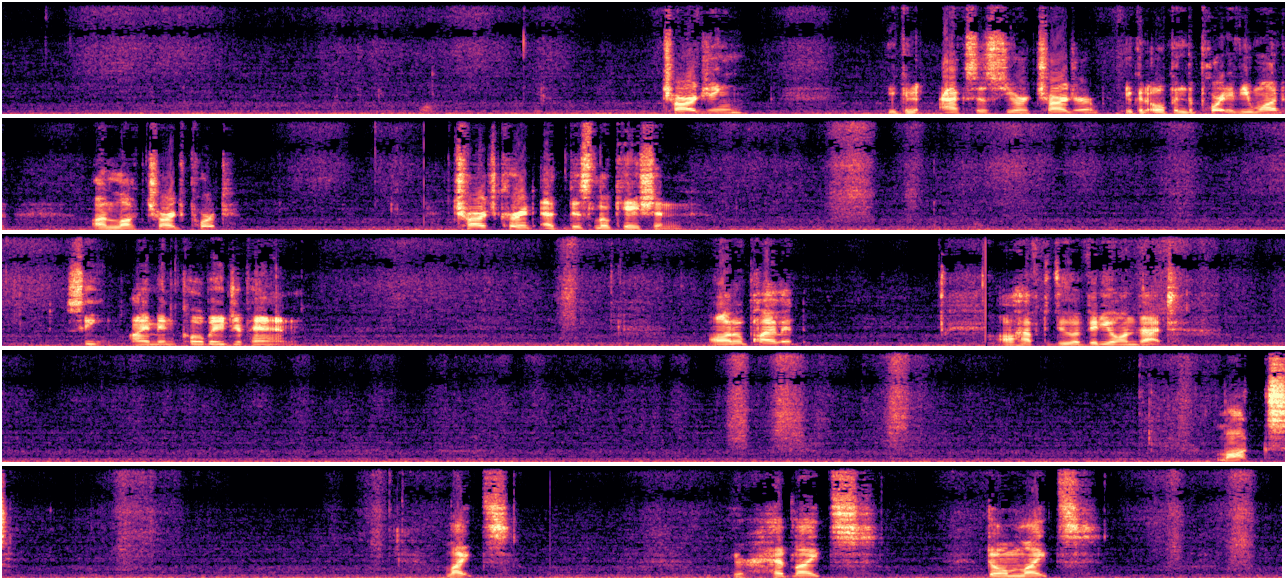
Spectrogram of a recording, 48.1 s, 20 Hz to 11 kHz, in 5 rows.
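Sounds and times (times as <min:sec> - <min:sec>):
car cabin low rumble: 0:00.0 - 0:48.0
soft rustle: 0:14.8 - 0:25.0, 0:25.6 - 0:38.0, 0:38.9 - 0:41.8, 0:46.8 - 0:48.0.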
